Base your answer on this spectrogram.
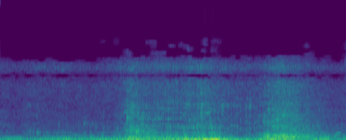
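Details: A Siberian tiger (Panthera tigris altaica) gives two deep, rasping angry roars in quick succession after being ambushed by another tiger, heard from about one metre away behind a wire fence.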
